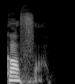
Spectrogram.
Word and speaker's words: kafa: Serblane ütleb F-iga, kafa.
